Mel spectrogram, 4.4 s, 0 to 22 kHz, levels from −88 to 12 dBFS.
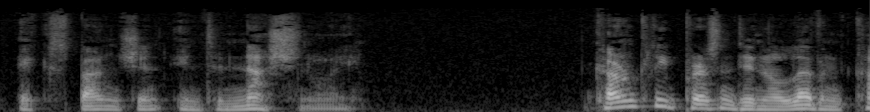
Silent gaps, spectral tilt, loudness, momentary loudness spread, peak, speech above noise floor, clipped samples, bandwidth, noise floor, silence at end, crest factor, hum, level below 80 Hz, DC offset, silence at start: none; -5.5 dB/octave; -27 LUFS; 12 LU; -6 dBFS; 38 dB; under 0.1%; 16 kHz; -64 dBFS; 0 s; 22 dB; none; -58 dBFS; under 0.1%; 0.1 s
